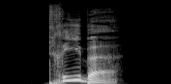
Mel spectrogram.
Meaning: first/third-person singular subjunctive II of treiben
- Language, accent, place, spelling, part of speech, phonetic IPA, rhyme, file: German, Germany, Berlin, triebe, verb, [ˈtʁiːbə], -iːbə, De-triebe.ogg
